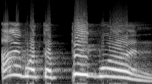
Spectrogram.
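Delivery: very high, shrill, screeching scream. The hare answers the elf's question about presents; screaming. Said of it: "screamed the hare".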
